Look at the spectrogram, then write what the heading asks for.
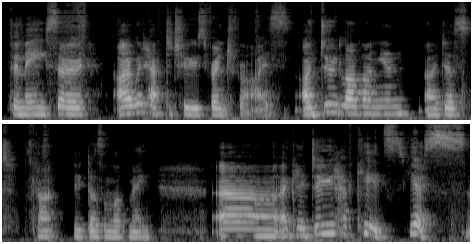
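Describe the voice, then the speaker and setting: An Australian woman in her forties answering tag questions in a casual, rambling way, with many ums and pauses. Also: medium pitch, a little hiss or hum. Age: 40s. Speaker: beauty vlogger.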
